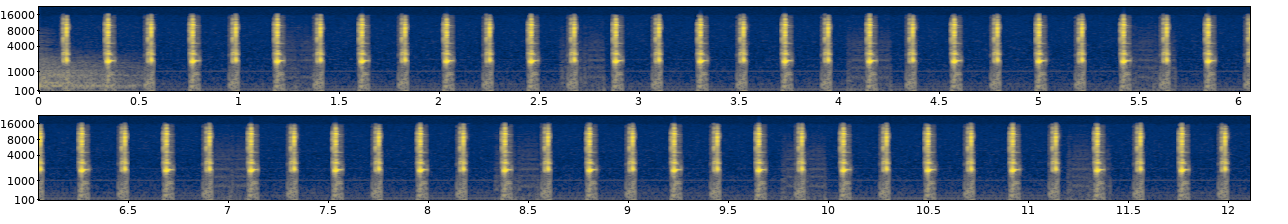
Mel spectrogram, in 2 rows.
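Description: Stopwatch ticking sound effect, an even run of about four ticks a second, timing a 15-second rest interval.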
